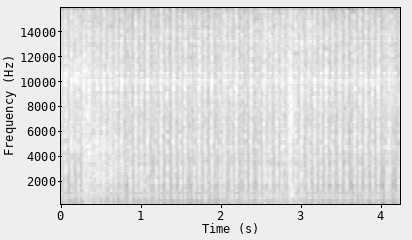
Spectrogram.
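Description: Loud, continuous automatic gunfire from Counter-Strike: Global Offensive, a dense unbroken barrage of rapid shots filling the whole stretch with no talk over it.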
